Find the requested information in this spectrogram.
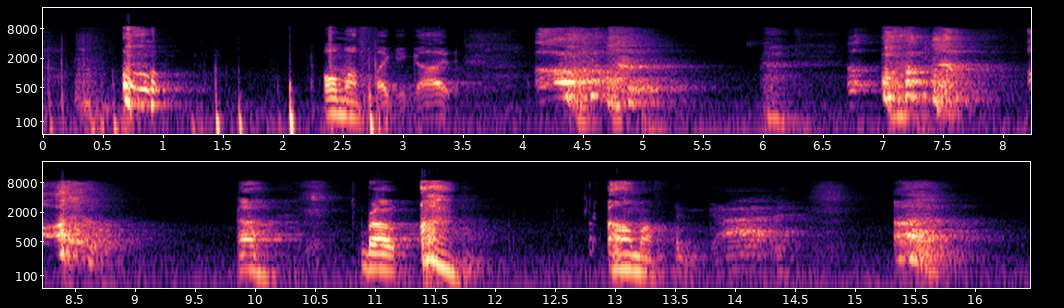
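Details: Prolonged coughing fit from an adult man after smoking weed: long run of harsh, hacking coughs with gasping and strained voice in between.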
